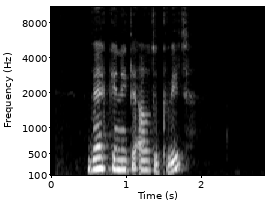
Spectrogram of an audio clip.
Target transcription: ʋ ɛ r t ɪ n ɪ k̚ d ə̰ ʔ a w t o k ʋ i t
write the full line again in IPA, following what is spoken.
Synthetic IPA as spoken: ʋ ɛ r k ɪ n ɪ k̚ d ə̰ ʔ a w t o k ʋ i t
